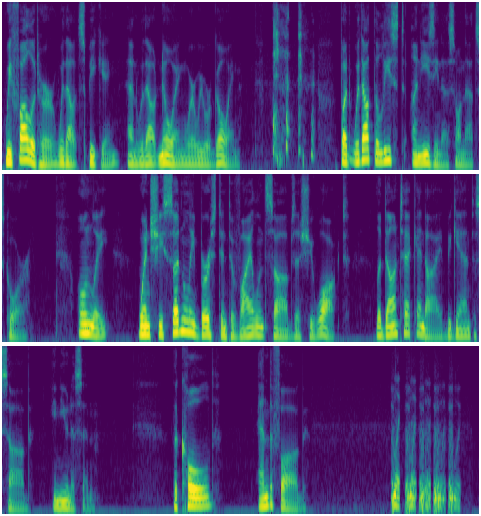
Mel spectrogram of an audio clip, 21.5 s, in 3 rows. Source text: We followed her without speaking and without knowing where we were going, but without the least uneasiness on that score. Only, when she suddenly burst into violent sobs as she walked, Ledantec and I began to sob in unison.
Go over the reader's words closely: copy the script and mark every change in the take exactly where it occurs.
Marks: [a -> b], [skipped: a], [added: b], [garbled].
We followed her without speaking and without knowing where we were going, but without the least uneasiness on that score. Only, when she suddenly burst into violent sobs as she walked, Ledantec and I began to sob in unison. [added: The cold and the fog]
